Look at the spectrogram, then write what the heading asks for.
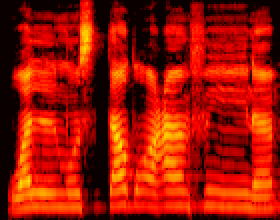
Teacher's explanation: ضاد کو موٹا ادا کریں گے · فی سبیل اللہ والمستضعفین، میم کو سین کے سامنے لانا ہے، سین کی سیٹی باریک ہوگی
